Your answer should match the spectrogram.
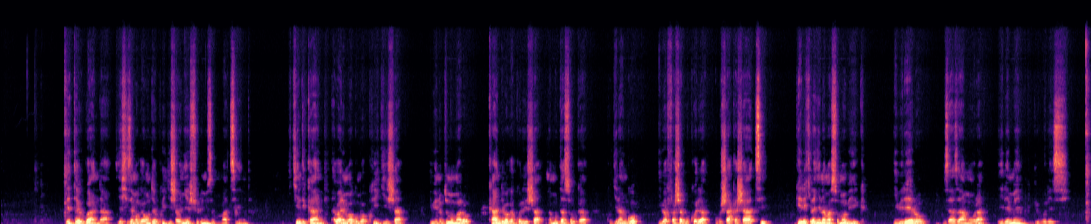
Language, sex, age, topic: Kinyarwanda, male, 36-49, education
